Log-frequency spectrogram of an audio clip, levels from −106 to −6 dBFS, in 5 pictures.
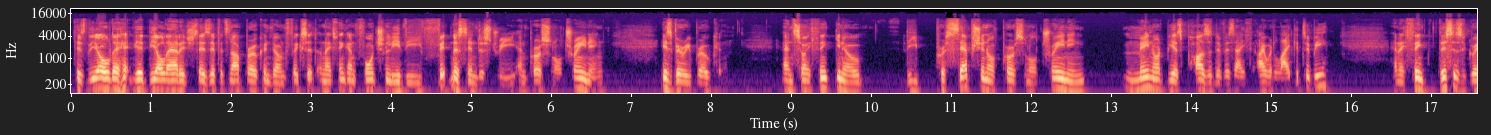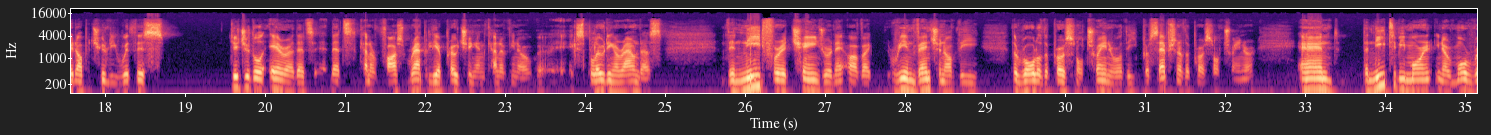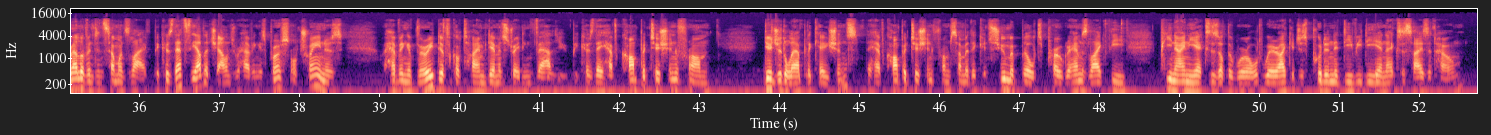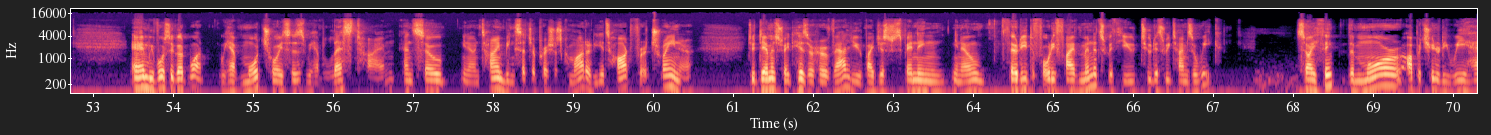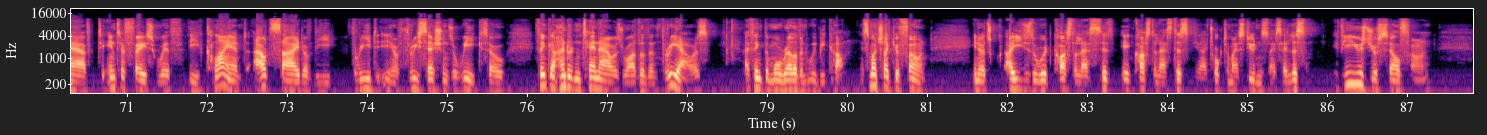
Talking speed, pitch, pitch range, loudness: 195 wpm, 130 Hz, 120-140 Hz, -19 LUFS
